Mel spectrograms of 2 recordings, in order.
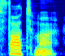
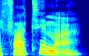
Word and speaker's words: Fathima: supposed to be said because I grew up in an Arabic country where it's Fatima. But I'm an Indian Indian Muslim, so we say Fatima.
